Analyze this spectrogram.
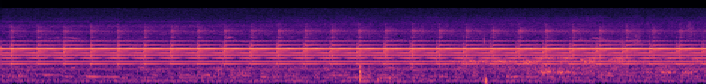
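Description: Toy railroad crossing signal's electronic bell ringing in a steady, rapid ding-ding rhythm. A toy train running past near the end adds a low whir.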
